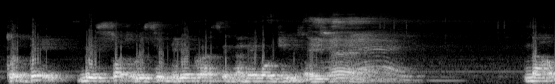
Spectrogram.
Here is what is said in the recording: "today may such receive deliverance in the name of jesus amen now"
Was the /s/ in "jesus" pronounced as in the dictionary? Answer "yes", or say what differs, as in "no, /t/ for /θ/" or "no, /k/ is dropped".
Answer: no, /s/ is dropped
